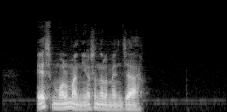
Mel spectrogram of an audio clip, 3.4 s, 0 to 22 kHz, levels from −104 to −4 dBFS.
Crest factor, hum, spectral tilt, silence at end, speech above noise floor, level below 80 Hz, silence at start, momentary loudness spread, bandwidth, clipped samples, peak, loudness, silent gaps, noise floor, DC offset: 20 dB; none; -9 dB/octave; 1.3 s; 56 dB; -44 dBFS; 0.55 s; 5 LU; 6.8 kHz; under 0.1%; -4 dBFS; -22 LUFS; none; -77 dBFS; under 0.1%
